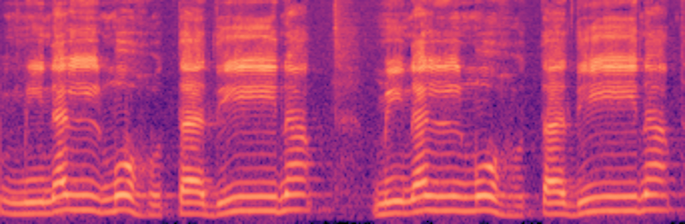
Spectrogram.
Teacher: یہاں پر ناظرین نون پر زبر ہے سے المہتدین کے لام کے ساتھ ملائیں گے، درمیان سے حمزہ یعنی الف کو حذف کیا جائے گا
